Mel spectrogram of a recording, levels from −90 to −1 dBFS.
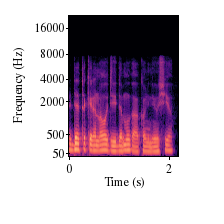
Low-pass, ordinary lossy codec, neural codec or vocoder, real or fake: none; none; codec, 16 kHz, 0.8 kbps, ZipCodec; fake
